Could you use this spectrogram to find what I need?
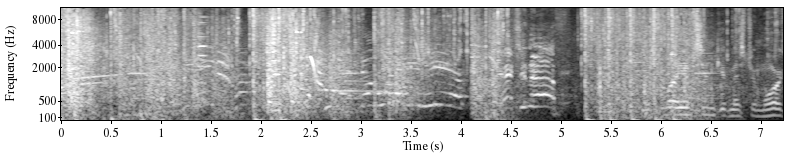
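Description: Gunshots ring out rapidly, one after another.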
